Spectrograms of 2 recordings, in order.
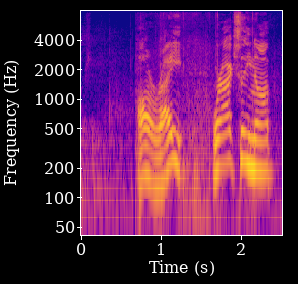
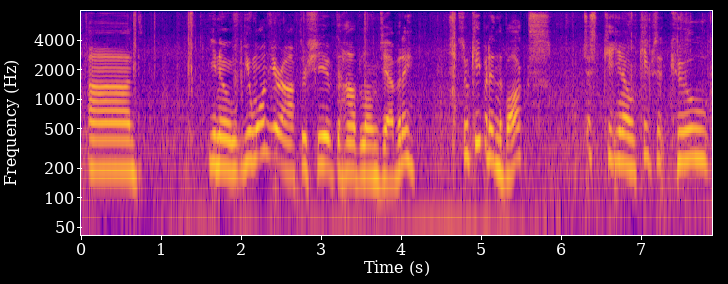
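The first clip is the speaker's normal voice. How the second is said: usual speaking voice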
